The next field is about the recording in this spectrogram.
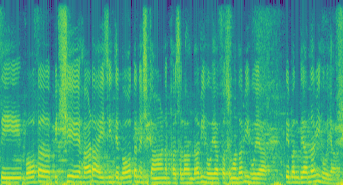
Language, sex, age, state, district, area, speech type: Punjabi, female, 60+, Punjab, Bathinda, rural, spontaneous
